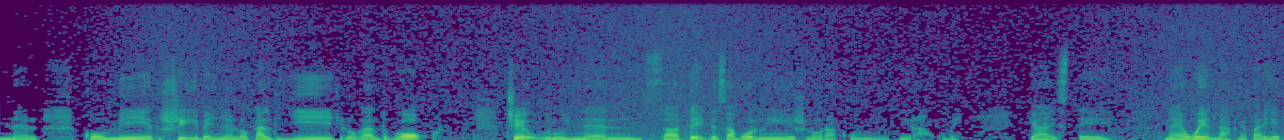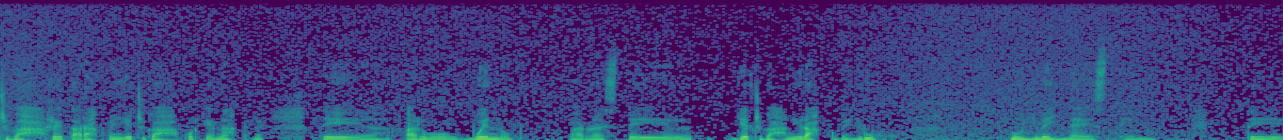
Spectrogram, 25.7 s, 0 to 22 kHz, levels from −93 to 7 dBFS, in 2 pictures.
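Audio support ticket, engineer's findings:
Overdone noise removal, present throughout the clip. Background between phrases collapses to near silence with twinkling, chirpy specks; quiet consonants and word tails eroded. Probable component: noise reduction stage set far too aggressive on a noisy source. Mechanism: individual frequency bands falling near the noise estimate are pulled down or switched off frame by frame, taking low-level voice detail with them and leaving isolated surviving bins as the specks.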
